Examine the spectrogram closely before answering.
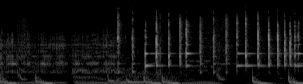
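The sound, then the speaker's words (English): A wheel spins with many rapid, crisp ticking clicks that keep a quick, steady rhythm and grow denser toward the end. “Here we go. We're spinning the wheel.”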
